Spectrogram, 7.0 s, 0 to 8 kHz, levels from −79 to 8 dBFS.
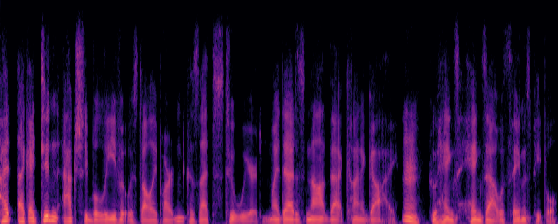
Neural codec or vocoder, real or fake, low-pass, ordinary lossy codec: vocoder, 44.1 kHz, 80 mel bands, Vocos; fake; 7.2 kHz; Opus, 16 kbps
